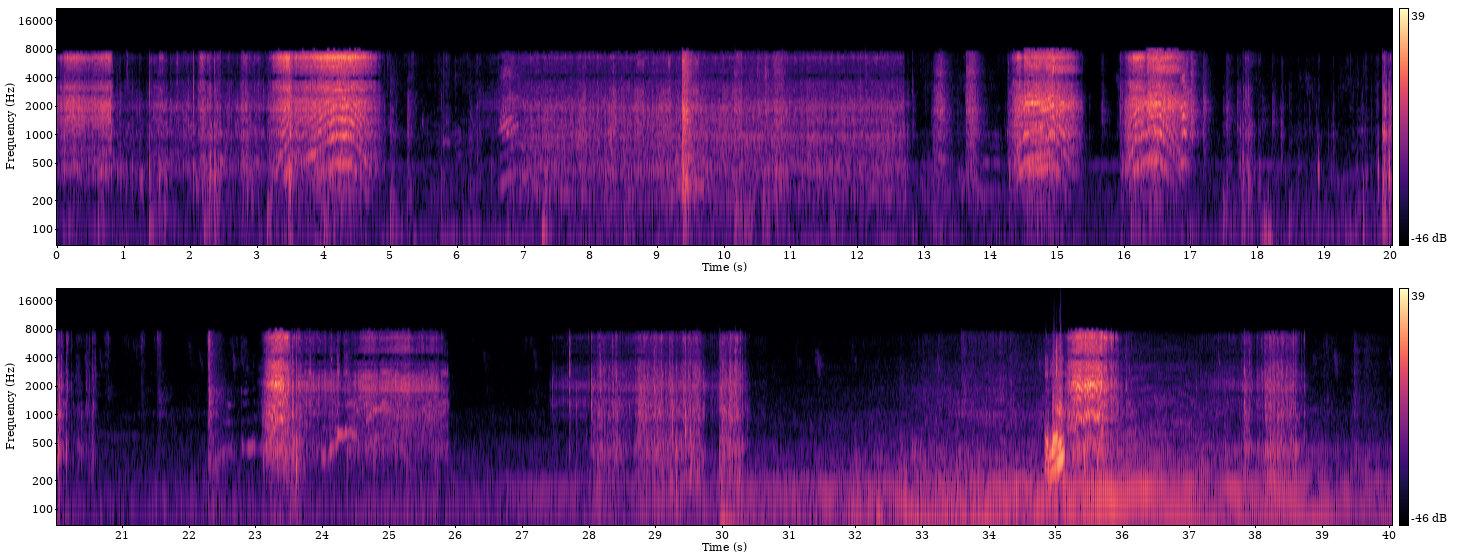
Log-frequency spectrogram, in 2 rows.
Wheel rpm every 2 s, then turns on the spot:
20, 0, 10, 20, 20, 10, 40, 20, 0, 0, 10, 0, 0, 10, 10, 0, 20, 10, 10, 20.
0-2 4-12 26-30 36-38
